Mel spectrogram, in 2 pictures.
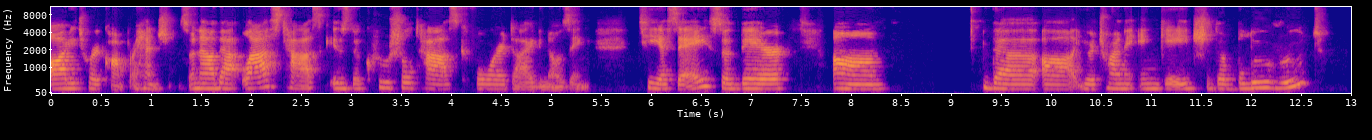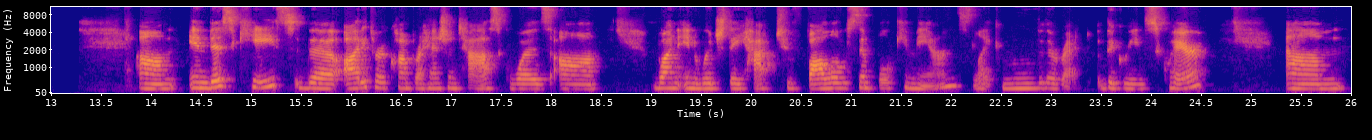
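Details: Adult lecturer; typical speech.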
